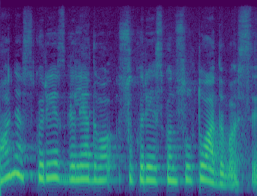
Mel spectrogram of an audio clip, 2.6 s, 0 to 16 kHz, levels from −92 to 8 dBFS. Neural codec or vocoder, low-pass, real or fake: none; 14.4 kHz; real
